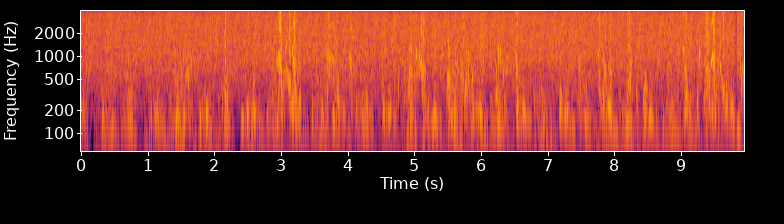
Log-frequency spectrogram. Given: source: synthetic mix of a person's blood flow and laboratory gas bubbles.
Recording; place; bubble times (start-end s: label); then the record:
Doppler ultrasound of blood flow; precordium
1.46-1.73 s: bubbles
2.08-2.25 s: bubbles
2.38-2.52 s: bubbles
2.56-2.65 s: bubbles
2.92-3.33 s: bubbles
3.65-3.89 s: bubbles
4.02-4.18 s: bubbles
4.26-4.41 s: bubbles
4.74-4.77 s: bubbles
4.90-5.21 s: bubbles
5.46-6.08 s: bubbles
6.18-6.60 s: bubbles
7.45-7.54 s: bubbles
7.74-7.99 s: bubbles
8.18-8.38 s: bubbles
9.02-9.18 s: bubbles
9.21-9.72 s: bubbles
9.82-9.96 s: bubbles
From the record:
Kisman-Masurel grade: 232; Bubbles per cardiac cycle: several, 3 to 8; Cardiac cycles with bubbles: 50 to 99%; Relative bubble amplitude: moderate (0.250 to 0.450); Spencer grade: 3 (all of the cardiac periods contain showers or single bubble signals, but not dominating or overriding the cardiac motion signals); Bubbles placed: anywhere in the cardiac cycle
